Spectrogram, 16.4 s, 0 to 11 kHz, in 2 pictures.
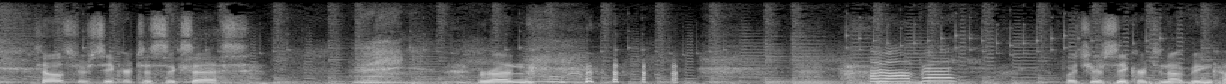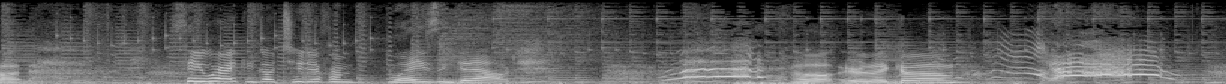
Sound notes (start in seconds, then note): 3.4 laughter; 12.6 screams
